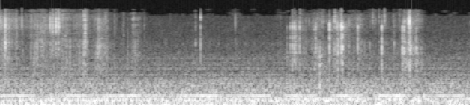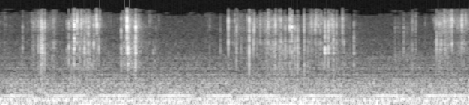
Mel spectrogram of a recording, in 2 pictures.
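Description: Long fingernails scratch the top and sides of a large pink Himalayan rock salt lamp with a rough crystal surface. Quiet, dry scratching and bright crackly bursts come and go over a steady low hum.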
